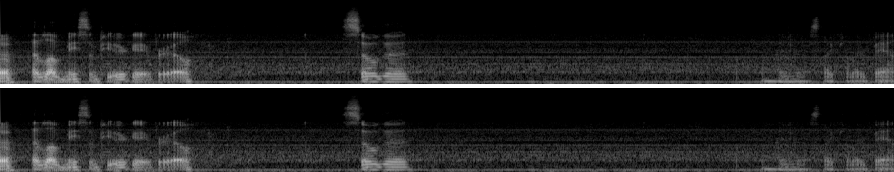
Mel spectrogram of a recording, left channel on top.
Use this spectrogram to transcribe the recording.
I love me some Peter Gabriel. So good. And there's like other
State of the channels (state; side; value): normal; both; correlation 0.88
